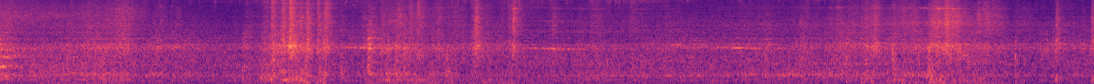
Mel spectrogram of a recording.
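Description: Uday Express double-decker coaches running past close alongside on the next track: a steady rumble of the moving train with wheels clattering over rail joints, a few sharper clacks standing out.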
